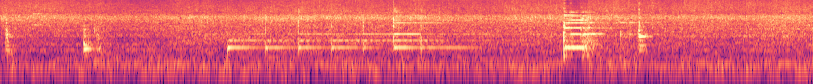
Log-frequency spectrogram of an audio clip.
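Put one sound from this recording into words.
Meat slides from a pan into a pot.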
